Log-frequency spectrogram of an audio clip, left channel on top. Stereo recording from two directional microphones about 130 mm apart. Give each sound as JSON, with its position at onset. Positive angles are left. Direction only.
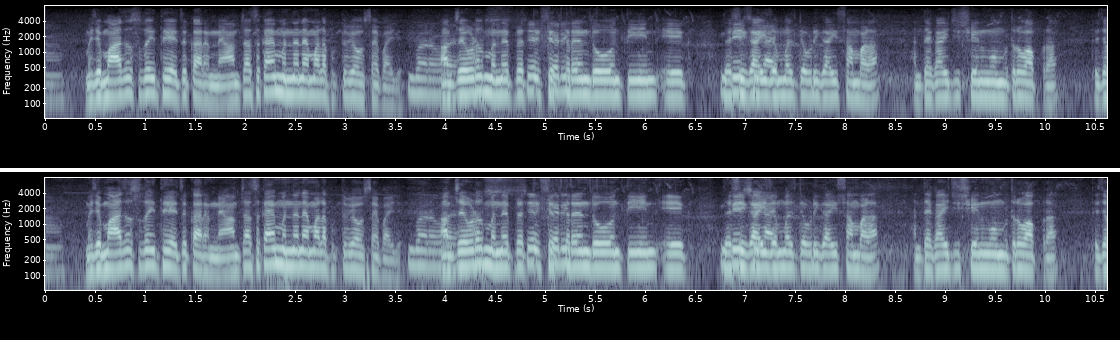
{"t": 0.4, "sound": "speech", "side_deg": -30}
{"t": 3.7, "sound": "speech", "side_deg": 0}
{"t": 4.1, "sound": "speech", "side_deg": -30}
